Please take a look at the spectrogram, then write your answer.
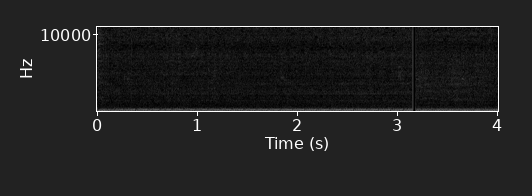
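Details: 1994-2004 Ford Mustang started right after fuel pump replacement and priming the fuel lines: deep, even idle with steady firing and no misses or knocks, one brief click; healthy smooth idle.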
